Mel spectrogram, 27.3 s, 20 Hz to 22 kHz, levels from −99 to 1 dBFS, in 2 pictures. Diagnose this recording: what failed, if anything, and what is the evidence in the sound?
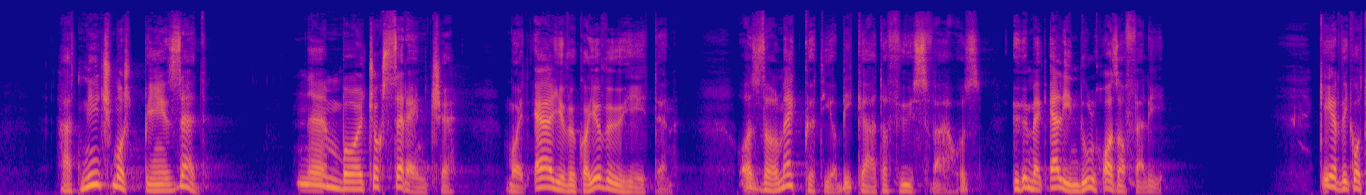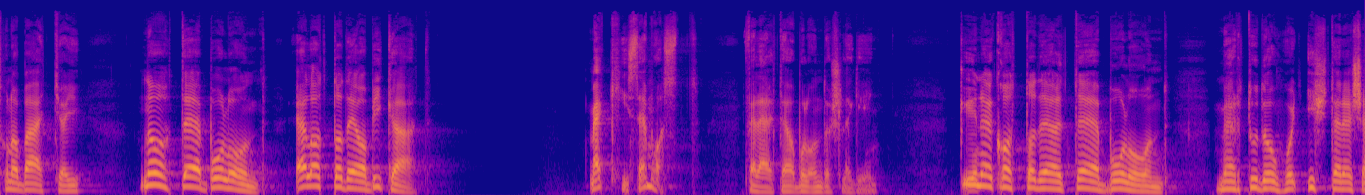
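Nothing in the speech signal points to a failure at any stage of the chain, from capture and conversion through transmission, storage and playback.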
